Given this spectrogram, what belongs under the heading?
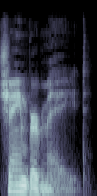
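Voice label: "chambermaid", US English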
